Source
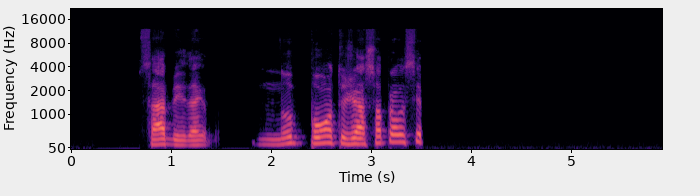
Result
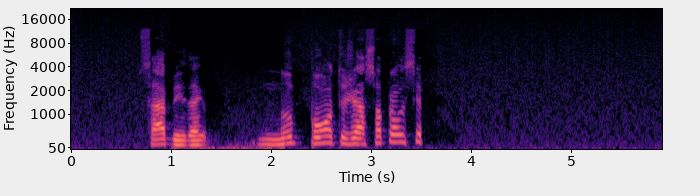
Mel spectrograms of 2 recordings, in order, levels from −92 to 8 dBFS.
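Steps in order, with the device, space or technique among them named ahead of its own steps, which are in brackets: vinyl LP (crackle; pink noise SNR 31 dB); reverb removal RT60 0.5 s; 1.00–2.13 s: tilt EQ -4 dB/octave; trim +1.5 dB

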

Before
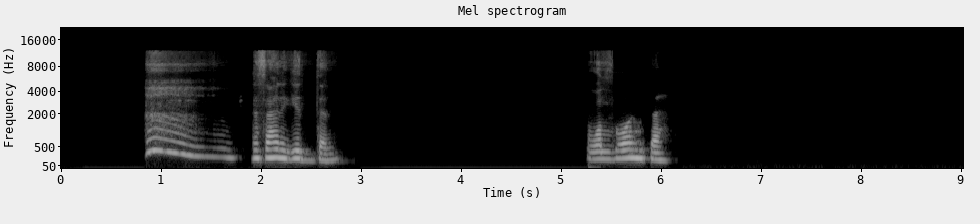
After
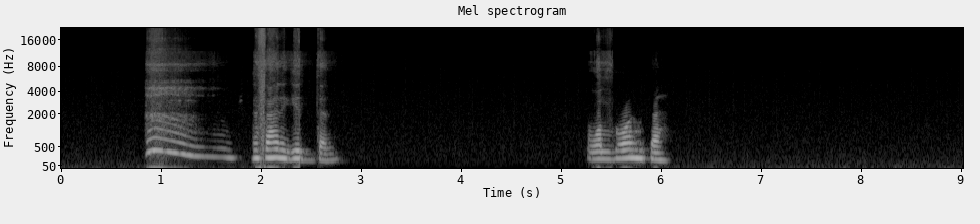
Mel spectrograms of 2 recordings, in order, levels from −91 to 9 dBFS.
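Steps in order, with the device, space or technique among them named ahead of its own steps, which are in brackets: record under a worn stylus (tracing distortion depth 0.16 ms; crackle; pink noise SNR 34 dB); 2.38–5.31 s: high-pass 210 Hz 6 dB/octave

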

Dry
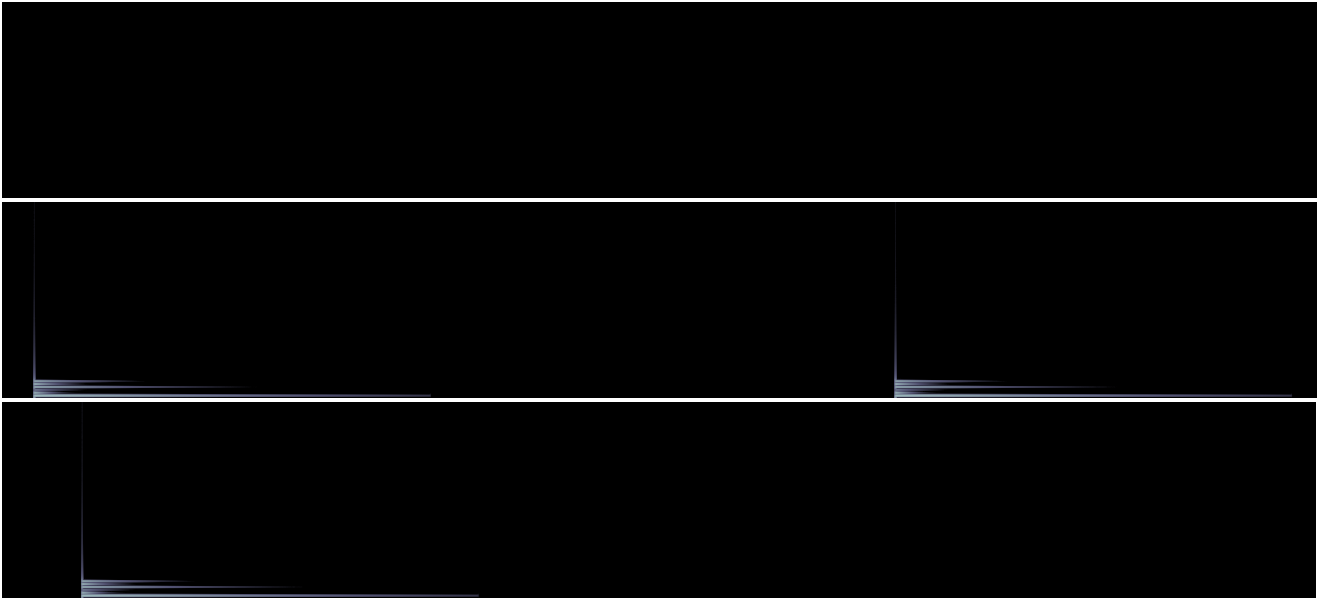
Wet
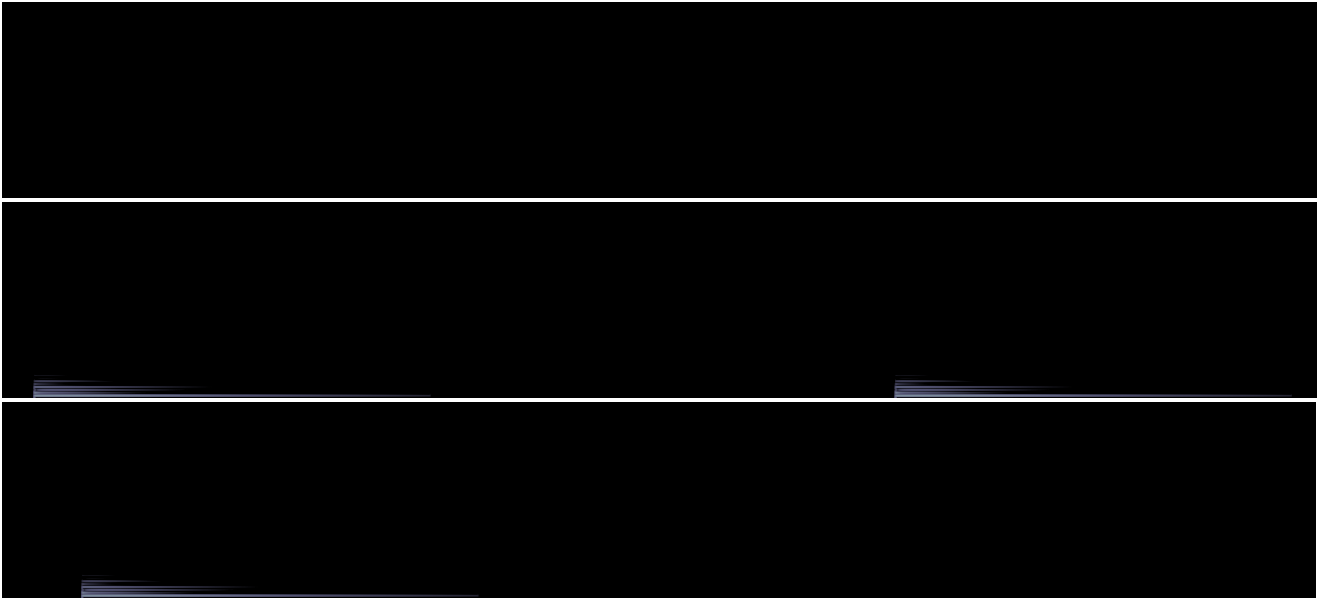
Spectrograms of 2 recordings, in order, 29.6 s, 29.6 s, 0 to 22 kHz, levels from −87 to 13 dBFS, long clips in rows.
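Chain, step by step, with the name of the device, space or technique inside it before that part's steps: overdriven synthesiser ladder filter (saturation -24 dBFS, distortion -10 dB; four-pole ladder low-pass 1.1 kHz, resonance 40%)

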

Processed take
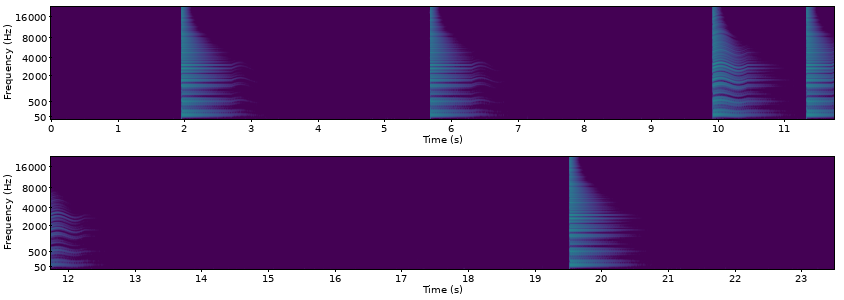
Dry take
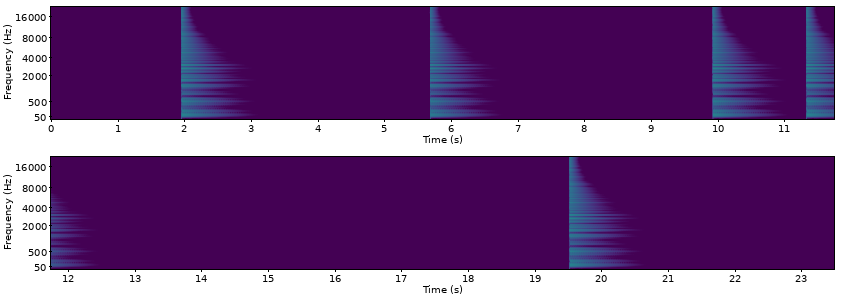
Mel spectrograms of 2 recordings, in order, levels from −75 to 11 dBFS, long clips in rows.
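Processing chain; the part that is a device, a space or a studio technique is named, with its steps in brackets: warped LP (warped record 33 1/3 rpm, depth 160 cents; crackle 42 per s -47 dBFS; pink noise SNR 42 dB); trim +1.5 dB

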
